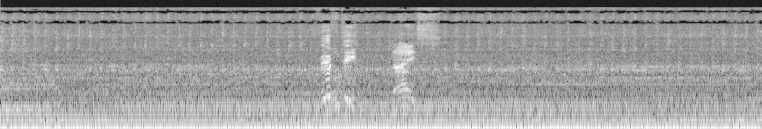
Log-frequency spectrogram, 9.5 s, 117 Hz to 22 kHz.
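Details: Small-block Chevy V8 after swapping a leaking adapter for a Transdapt oil filter adapter with a PH8 filter, just started, before warm-up: deep, steady idle with an even beat and no knocks, ticks or misses; running smoothly, no oil leak.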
